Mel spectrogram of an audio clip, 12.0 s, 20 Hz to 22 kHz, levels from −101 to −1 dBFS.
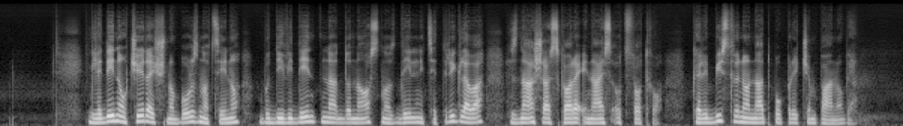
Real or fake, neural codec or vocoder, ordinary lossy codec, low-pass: fake; autoencoder, 48 kHz, 32 numbers a frame, DAC-VAE, trained on Japanese speech; none; 19.8 kHz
